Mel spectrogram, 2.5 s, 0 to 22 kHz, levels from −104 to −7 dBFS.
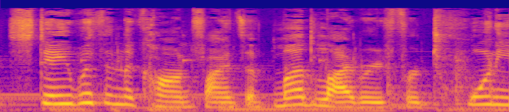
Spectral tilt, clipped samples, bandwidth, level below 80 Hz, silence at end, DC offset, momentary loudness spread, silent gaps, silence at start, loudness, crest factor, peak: -3.5 dB/octave; under 0.1%; 16.5 kHz; -48 dBFS; 0 s; under 0.1%; 6 LU; none; 0 s; -20 LUFS; 16 dB; -4 dBFS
